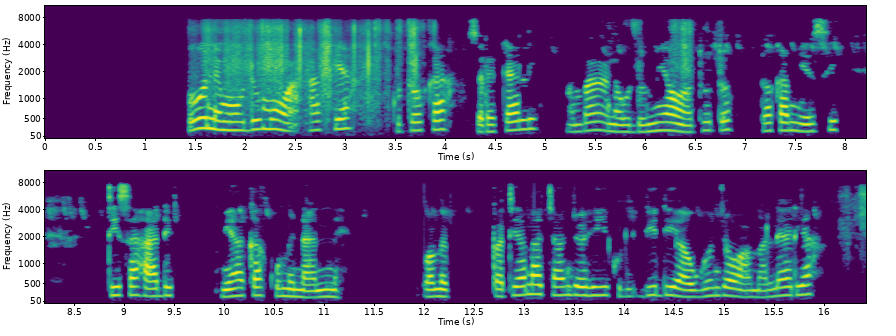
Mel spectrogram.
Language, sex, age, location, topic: Swahili, female, 36-49, Nakuru, health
